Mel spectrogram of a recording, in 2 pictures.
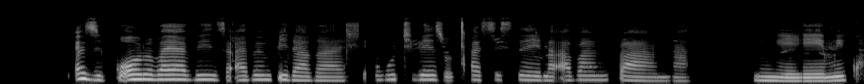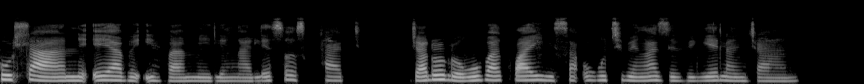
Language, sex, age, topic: North Ndebele, female, 25-35, health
